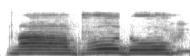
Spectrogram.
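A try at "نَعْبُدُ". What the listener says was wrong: আইনটা উচ্চারণ করুন, আইন উচ্চারণ হচ্ছে না। না, নুন হামজা যাবার না, আইন আইন, সরি আইন, নুন আইন যাবার না, নু-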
